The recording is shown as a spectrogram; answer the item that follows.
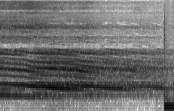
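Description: A singer's long held vocal shout on one note, sliding slowly down in pitch and fading a little near the end.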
